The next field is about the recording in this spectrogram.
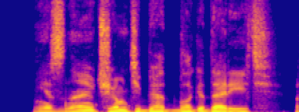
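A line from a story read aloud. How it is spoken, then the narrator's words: Mumbled. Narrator (Russian): пробурчал Евлампий Калистратович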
